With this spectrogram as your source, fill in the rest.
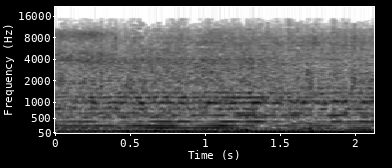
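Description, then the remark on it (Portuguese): A church audience applauding for Jesus during a service: dense, steady clapping from many hands that blurs into a continuous crackling wash, with a faint low tonal hum underneath and no voices. “Você pode aplaudir o nosso Jesus aí?”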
